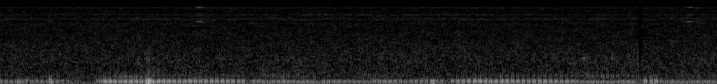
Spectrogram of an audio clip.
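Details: A mountain lion kitten purrs in a low, steady, throbbing rumble with pulses in quick succession while lions groom each other.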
